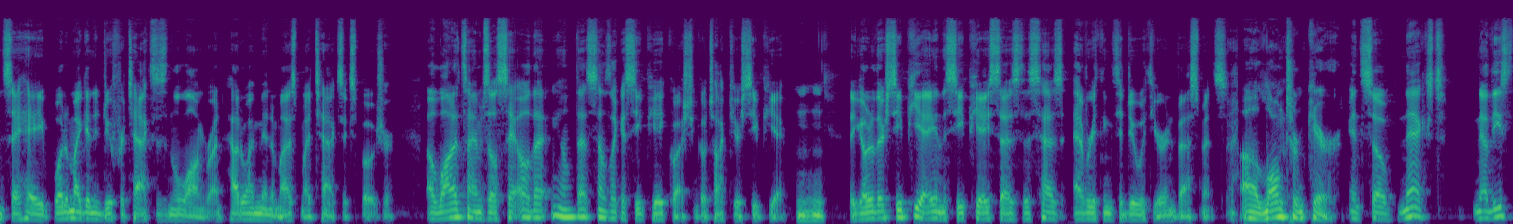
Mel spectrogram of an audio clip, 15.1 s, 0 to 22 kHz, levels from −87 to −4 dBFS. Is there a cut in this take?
yes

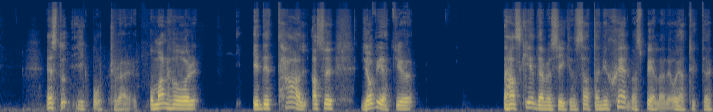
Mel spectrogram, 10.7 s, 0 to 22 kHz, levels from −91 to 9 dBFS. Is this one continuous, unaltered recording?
no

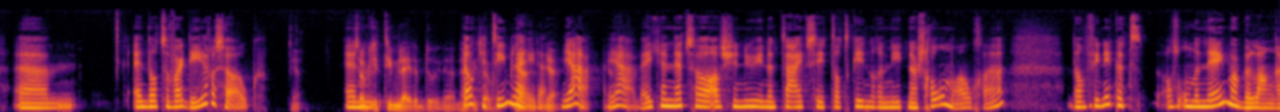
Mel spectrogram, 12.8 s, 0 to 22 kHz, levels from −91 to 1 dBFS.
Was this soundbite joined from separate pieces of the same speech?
no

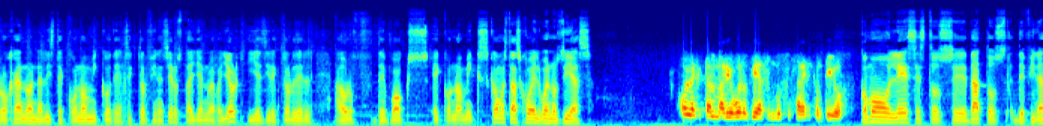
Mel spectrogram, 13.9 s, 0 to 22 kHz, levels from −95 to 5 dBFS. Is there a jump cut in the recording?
no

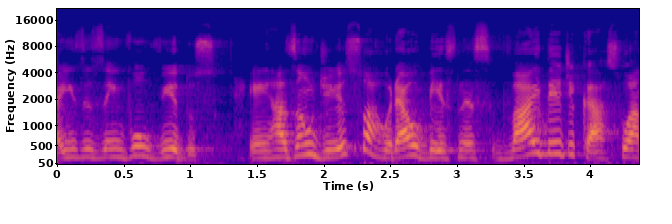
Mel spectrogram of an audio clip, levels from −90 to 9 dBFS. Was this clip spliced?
yes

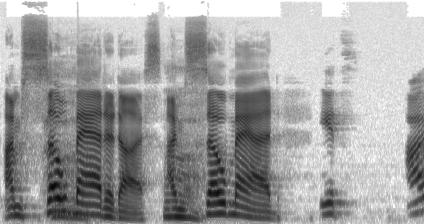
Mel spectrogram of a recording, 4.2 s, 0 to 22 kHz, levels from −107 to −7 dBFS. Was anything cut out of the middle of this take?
no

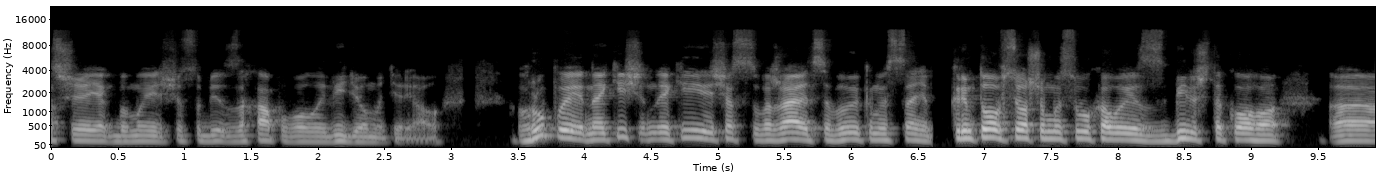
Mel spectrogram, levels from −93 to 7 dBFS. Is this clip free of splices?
no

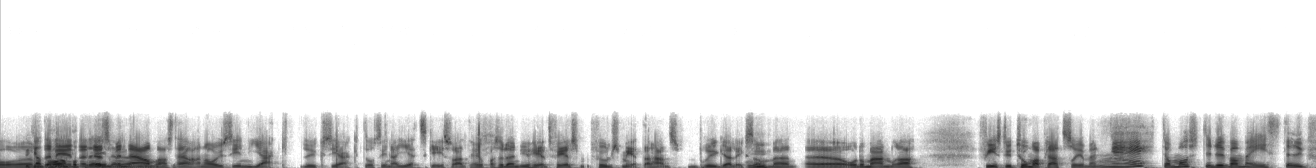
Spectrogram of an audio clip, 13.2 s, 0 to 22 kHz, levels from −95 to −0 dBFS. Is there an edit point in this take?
no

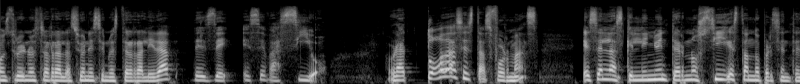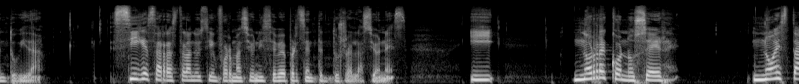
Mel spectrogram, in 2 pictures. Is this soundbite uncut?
no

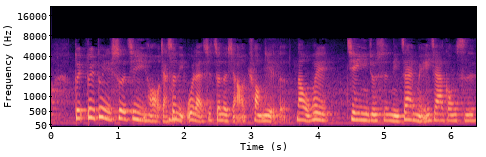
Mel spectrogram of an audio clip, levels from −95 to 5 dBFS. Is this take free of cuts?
no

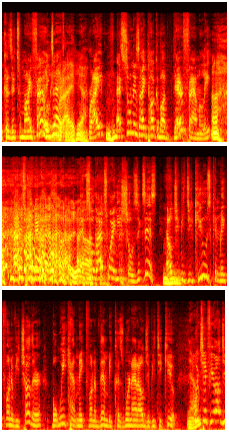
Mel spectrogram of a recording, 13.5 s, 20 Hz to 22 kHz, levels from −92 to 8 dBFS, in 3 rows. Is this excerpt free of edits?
yes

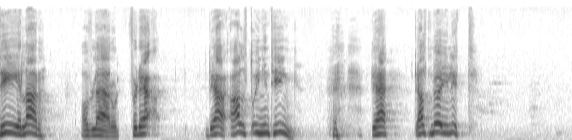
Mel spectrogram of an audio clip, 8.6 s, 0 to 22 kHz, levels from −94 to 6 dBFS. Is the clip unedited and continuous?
no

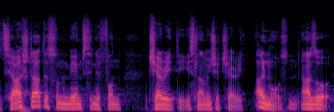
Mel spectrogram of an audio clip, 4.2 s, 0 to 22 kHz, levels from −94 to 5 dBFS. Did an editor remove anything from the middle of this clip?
yes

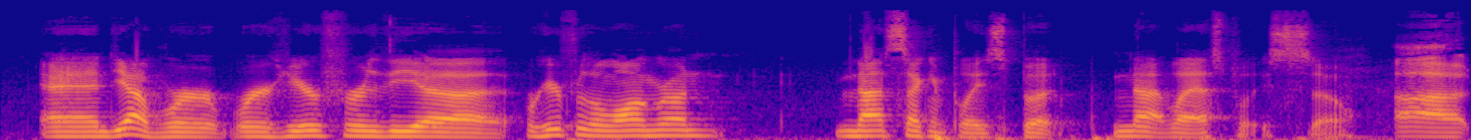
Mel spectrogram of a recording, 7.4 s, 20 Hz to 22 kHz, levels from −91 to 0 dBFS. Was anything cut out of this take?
no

